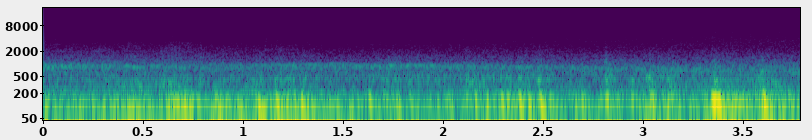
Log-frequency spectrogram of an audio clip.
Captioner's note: wind howls; thunder rumbles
